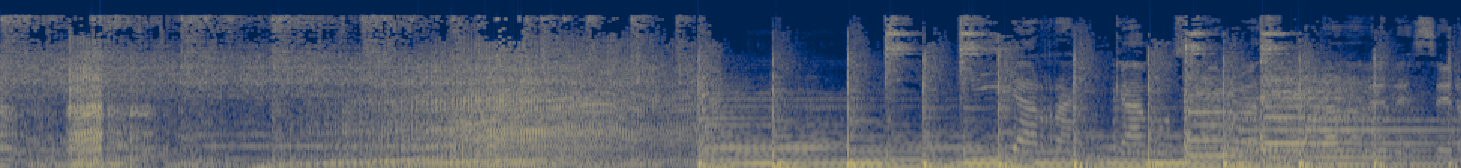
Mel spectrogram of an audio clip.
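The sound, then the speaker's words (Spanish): A car engine turns over and revs up loudly, its pitch climbing and falling in a long sweep, before upbeat music with steady beats takes over for the rest. “abróchense los cinturones, prepárense a encender motores, giren la llave y arrancamos.”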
